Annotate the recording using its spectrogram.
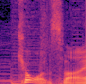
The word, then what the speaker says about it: Kolsva: Du lämnade Kolsva, är det, så det uttalas? – Ja.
